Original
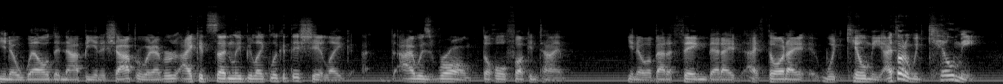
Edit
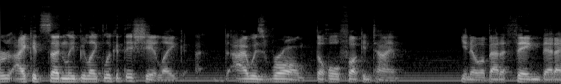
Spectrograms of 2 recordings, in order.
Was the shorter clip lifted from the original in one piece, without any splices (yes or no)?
yes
